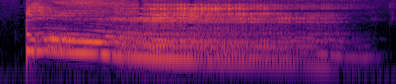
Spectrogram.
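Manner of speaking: loud, high cry of boom; excited boom. Real, not acted. Reacting to the punch on screen, loud excited cry. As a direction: shout the boom like the punch lands.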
